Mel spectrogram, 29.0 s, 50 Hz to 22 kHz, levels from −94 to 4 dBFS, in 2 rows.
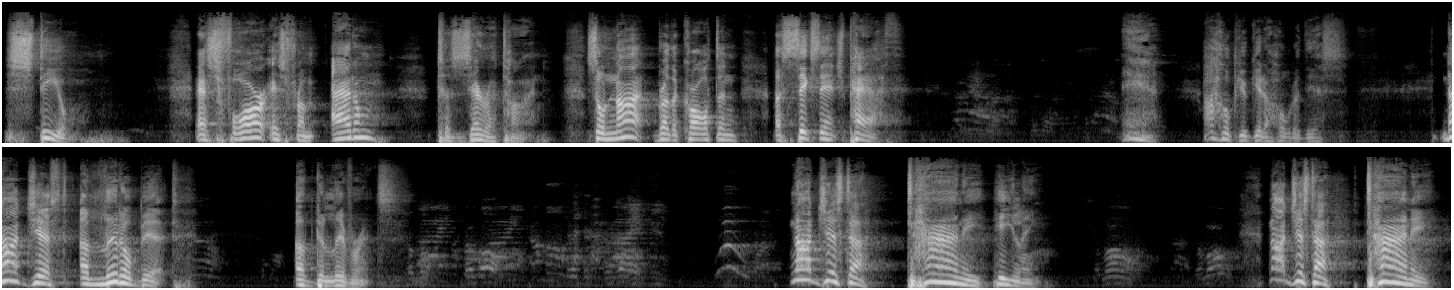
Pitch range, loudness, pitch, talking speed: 125-190 Hz, -20 LUFS, 155 Hz, 85 wpm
